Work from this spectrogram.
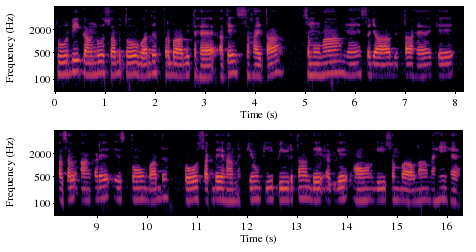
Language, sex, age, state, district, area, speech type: Punjabi, male, 30-45, Punjab, Kapurthala, rural, read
